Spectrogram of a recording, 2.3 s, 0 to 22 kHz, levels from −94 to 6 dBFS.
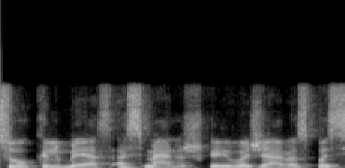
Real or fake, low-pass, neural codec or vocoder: real; 10.8 kHz; none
